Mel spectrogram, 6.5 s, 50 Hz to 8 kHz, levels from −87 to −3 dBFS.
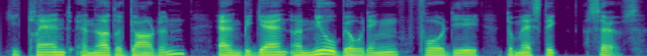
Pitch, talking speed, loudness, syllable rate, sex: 125 Hz, 120 wpm, -19 LUFS, 3.8 syllables/s, male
